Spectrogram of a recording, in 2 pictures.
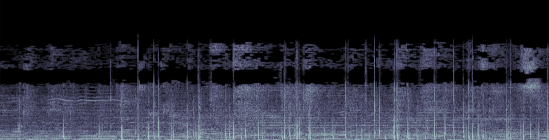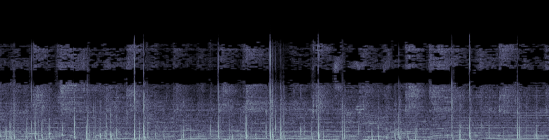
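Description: Aerial fireworks bursting and crackling in a rapid, continuous stream of cracks and pops, with music with a steady beat playing under them.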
